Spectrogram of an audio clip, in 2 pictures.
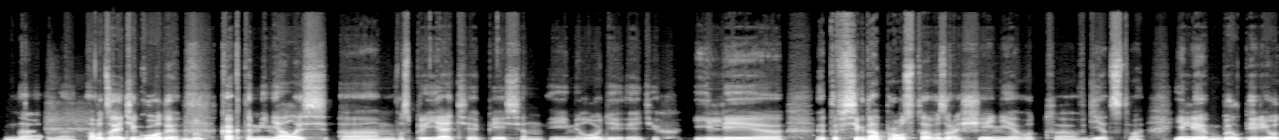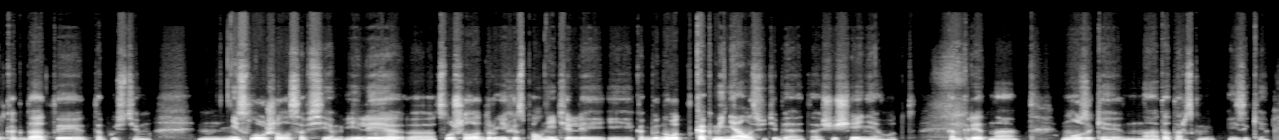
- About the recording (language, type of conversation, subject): Russian, podcast, Какая песня у тебя ассоциируется с городом, в котором ты вырос(ла)?
- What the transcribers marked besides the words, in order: none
